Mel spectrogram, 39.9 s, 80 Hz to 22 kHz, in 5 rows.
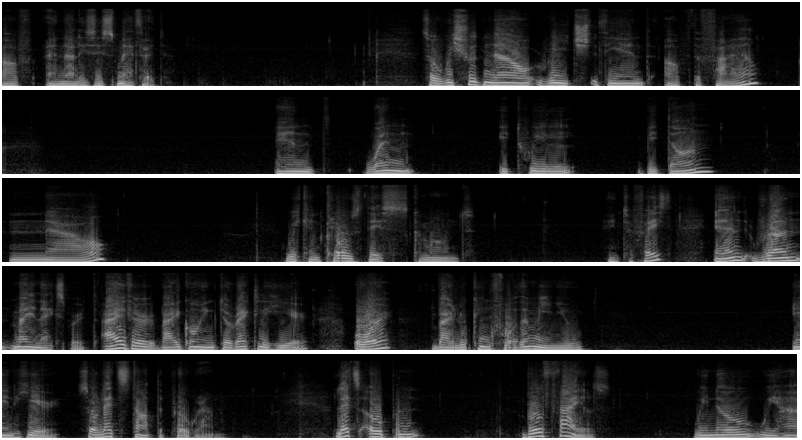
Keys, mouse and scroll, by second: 21.1 click, 25.1 click, 28.1 click, 29.2-31.7 middle drag, 32.2 click, 32.8 click, 35.3 click, 36.6 click.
